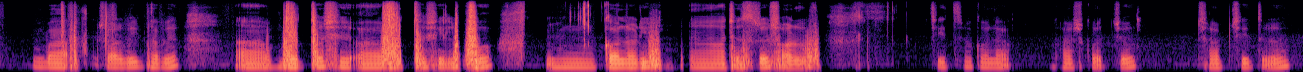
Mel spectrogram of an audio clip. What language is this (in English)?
Bangla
